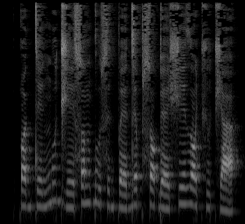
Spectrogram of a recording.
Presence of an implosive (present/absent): present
